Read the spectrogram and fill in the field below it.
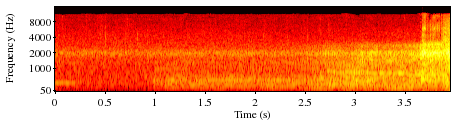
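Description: A car engine chugs.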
